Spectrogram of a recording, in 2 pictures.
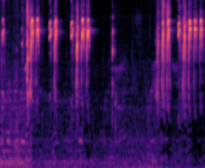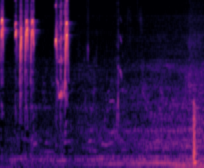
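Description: Young robin calling: quick, high, thin chirps in two bunches, the second longer, then it falls quiet.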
